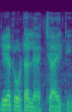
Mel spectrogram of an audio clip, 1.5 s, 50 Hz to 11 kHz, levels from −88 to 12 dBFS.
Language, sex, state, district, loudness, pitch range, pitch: Hindi, male, Uttar Pradesh, Deoria, -18 LUFS, 105-125 Hz, 115 Hz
